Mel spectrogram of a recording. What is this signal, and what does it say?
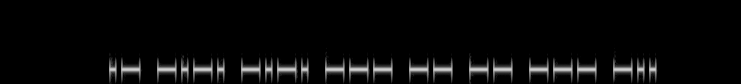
Morse code, heard as a keyed tone, about 20 wpm, 700 Hz. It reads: ACCOMMOD
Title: Build A Word - 4 Letters At A Time - 11-Letter Words - 20wpm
